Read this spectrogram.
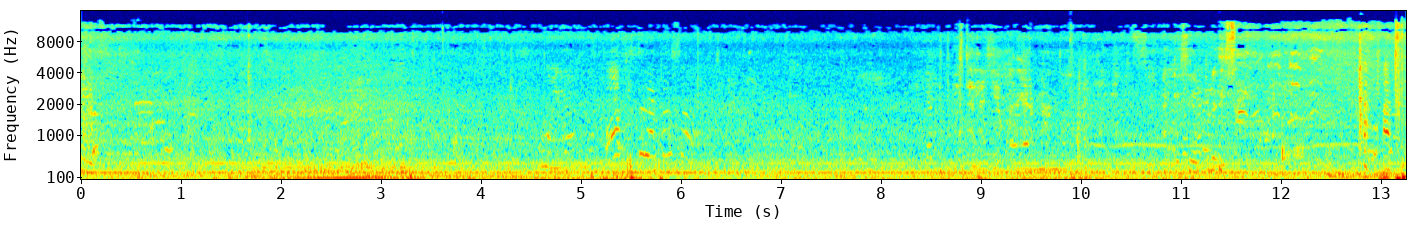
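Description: A car engine hums steadily from inside the vehicle as it drives slowly.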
